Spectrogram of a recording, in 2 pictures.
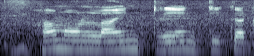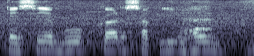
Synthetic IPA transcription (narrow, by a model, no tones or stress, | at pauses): həmɔːnlaːɪnʈɾeːnʈikəʈkeːsebukːəɾsəkliɦɛ̃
